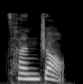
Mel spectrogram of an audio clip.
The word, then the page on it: 参照: cān zhào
